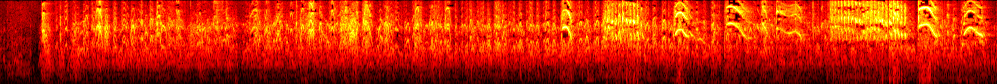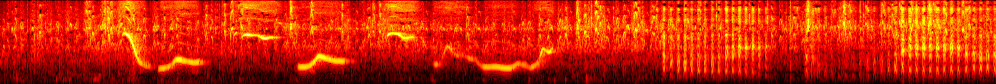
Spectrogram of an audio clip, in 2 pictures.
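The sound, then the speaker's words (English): Wild bird calls, part of a collection of recorded animal calls: dense overlapping squawks and chirps, then a few looping whistled calls that dip and rise, with a harsher burst of squawking near the end. No voices. “we discovered these sounds there, you know, like these bird calls, animal calls, and we start to collect them.”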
